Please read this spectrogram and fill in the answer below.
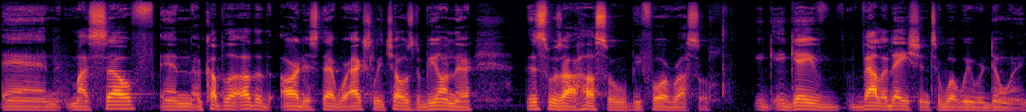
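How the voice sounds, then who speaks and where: In a very clean recording with a silent background, a man speaks fairly slowly at a fairly low pitch with ordinary pitch variation. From Detroit, Michigan. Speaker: spoken word poet. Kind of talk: interview. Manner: halting.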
